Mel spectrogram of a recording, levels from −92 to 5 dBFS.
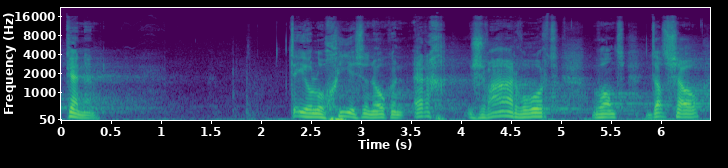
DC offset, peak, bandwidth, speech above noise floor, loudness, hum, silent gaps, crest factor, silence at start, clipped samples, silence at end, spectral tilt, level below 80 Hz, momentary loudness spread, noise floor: under 0.1%; -4 dBFS; 16.5 kHz; 34 dB; -23 LUFS; none; none; 20 dB; 0 s; under 0.1%; 0 s; -5.5 dB/octave; -36 dBFS; 11 LU; -56 dBFS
